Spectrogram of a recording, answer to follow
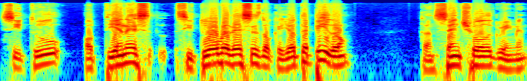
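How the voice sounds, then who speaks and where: A man's medium-pitched voice at a fairly slow pace, dry and close with no echo. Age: 60s. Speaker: preacher. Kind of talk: sermon.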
